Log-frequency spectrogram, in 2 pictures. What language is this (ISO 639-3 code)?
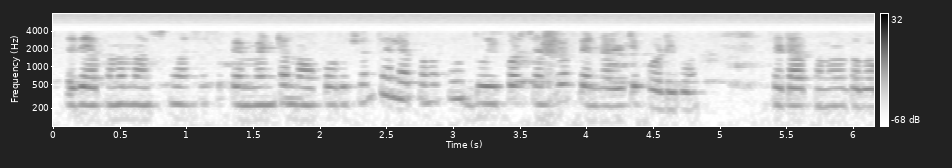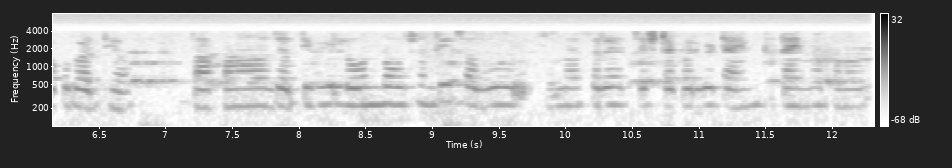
ori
